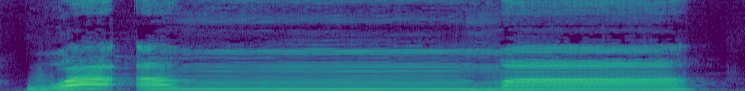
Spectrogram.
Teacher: آگے آ رہا ہے حمزہ کو محقق ادا کریں گے اور اس کی بھی حرکت 1 کاؤنٹ ہی ادا ہوگی۔ میم مشدد ہے، میم مشدد پہ غنہ 2 کاؤنٹس کے برابر، اور یہاں پر الف ساکن اور الف ساکن سے پہلے فتحہ کی حرکت میم کے اوپر، تو یہاں پہ الف مد کا رول ہو رہا ہے۔ · میم مشدد ہے، میم مشدد پہ غنہ 2 کاؤنٹس کے برابر، اور یہاں پر الف ساکن اور الف ساکن سے پہلے فتحہ کی حرکت میم کے اوپر، تو یہاں پہ الف مد کا رول ہو رہا ہے۔ 2 حرکت برابر ہم ماں کو لمبا کھینچیں گے۔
